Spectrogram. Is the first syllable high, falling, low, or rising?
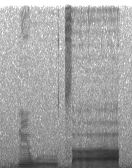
high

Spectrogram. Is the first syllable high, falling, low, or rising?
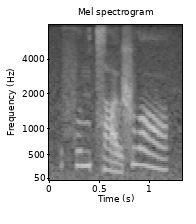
high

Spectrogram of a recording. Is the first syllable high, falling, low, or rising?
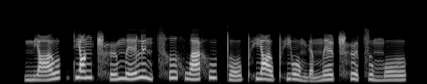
rising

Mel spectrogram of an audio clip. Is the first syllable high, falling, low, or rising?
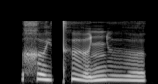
low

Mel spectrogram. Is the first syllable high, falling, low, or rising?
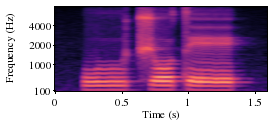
high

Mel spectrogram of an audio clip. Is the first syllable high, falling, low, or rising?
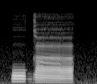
high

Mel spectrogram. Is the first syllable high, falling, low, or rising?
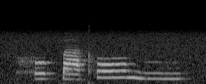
low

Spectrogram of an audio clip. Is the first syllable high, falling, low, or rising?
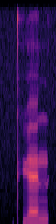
high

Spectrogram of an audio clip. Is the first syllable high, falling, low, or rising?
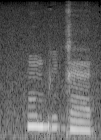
high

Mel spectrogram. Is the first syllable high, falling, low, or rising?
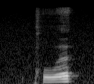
rising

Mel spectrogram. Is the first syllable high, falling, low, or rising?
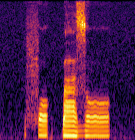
high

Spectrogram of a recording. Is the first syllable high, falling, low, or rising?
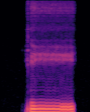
low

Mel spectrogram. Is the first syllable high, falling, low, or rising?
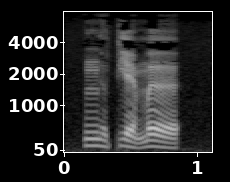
falling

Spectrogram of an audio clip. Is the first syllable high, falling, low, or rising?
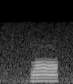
high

